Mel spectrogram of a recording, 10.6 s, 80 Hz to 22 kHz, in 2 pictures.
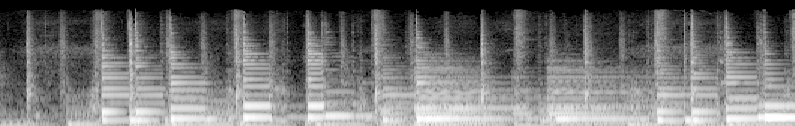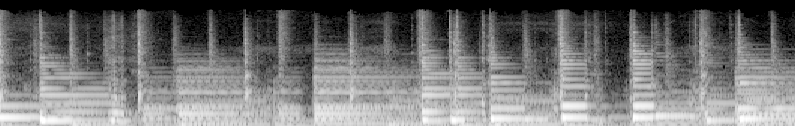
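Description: Collings MT2 mandolin picking a bluesy single-note melody line with bent and double-stop notes, played over a backing track of bass and drums keeping a steady beat.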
